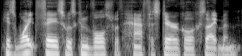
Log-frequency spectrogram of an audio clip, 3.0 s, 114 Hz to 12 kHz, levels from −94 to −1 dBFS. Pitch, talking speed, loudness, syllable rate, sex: 120 Hz, 180 wpm, -19 LUFS, 6.1 syllables/s, male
